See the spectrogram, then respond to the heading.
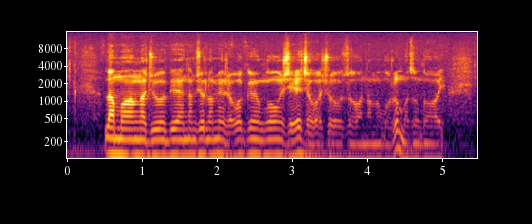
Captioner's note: speaks in foreign language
